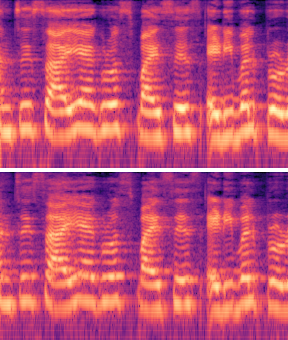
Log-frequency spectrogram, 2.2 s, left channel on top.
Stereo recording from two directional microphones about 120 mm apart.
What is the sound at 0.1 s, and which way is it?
A woman's voice, 35° left (ahead or behind).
